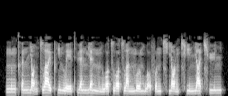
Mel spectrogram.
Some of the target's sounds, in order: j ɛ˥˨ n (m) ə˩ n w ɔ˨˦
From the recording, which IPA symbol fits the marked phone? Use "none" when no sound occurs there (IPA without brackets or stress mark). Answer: m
